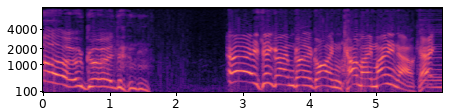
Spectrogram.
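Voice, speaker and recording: A cartoonish character voice, fairly high in pitch, at a fairly slow pace with long, frequent pauses. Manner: slow, dopey.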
